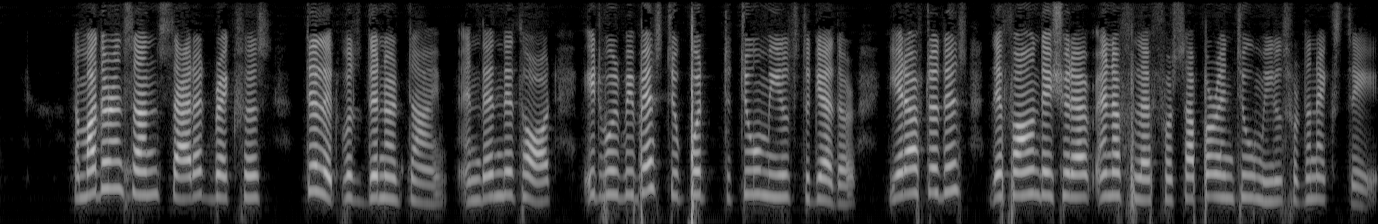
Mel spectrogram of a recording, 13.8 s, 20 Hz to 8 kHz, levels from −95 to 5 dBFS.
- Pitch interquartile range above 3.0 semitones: No, average, 2.7 semitones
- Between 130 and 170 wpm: No, average, 195 wpm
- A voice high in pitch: Yes, very high, 275 Hz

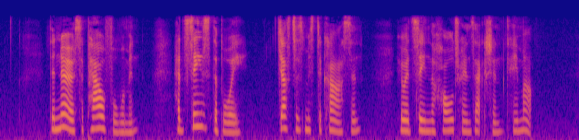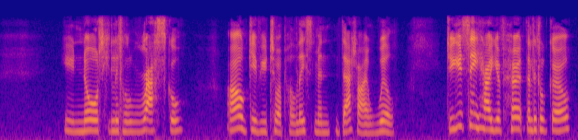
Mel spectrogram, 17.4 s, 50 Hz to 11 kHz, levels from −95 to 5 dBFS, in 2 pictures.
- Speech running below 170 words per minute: Yes, average, 150 wpm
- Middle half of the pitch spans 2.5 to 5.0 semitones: Yes, average, 2.8 semitones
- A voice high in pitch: Yes, high, 210 Hz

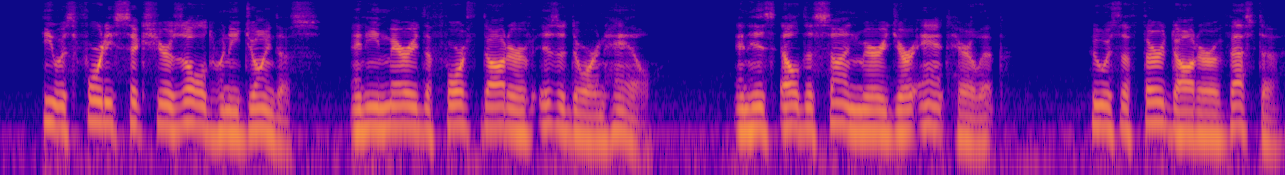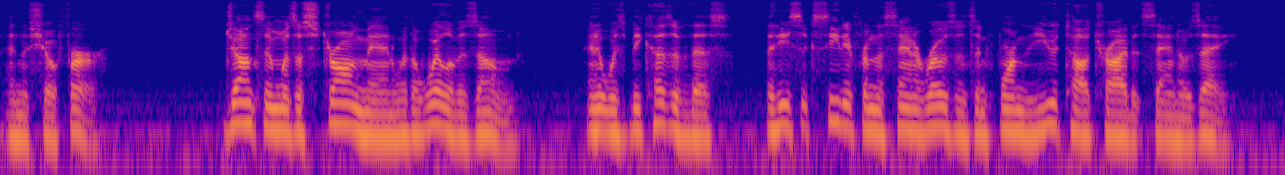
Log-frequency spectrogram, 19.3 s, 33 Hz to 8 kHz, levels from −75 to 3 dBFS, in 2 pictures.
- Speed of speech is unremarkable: No, fast, 220 wpm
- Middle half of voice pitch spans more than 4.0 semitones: No, average, 3.7 semitones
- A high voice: No, low, 125 Hz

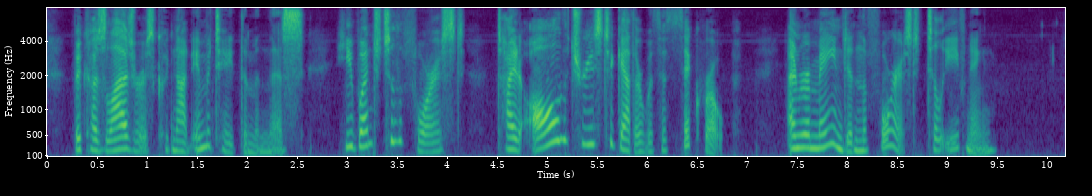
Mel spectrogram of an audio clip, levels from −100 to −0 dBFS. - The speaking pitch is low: No, high, 225 Hz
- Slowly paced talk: No, average, 170 wpm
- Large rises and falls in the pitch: Yes, wide, 6.2 semitones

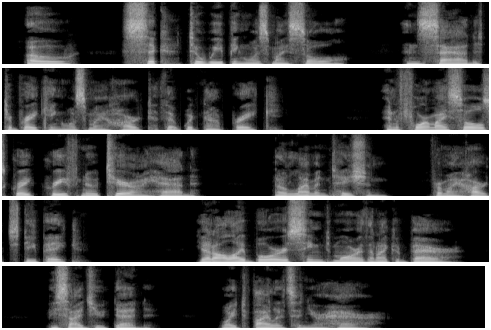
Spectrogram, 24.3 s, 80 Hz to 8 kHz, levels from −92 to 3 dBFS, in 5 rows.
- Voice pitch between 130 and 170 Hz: No, low, 110 Hz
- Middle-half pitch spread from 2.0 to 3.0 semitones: Yes, narrow, 2.4 semitones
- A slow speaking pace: Yes, slow, 130 wpm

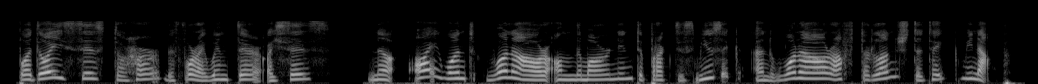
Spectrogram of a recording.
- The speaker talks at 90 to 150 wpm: No, average, 190 wpm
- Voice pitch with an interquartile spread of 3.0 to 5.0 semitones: Yes, average, 4.2 semitones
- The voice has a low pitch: No, high, 230 Hz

